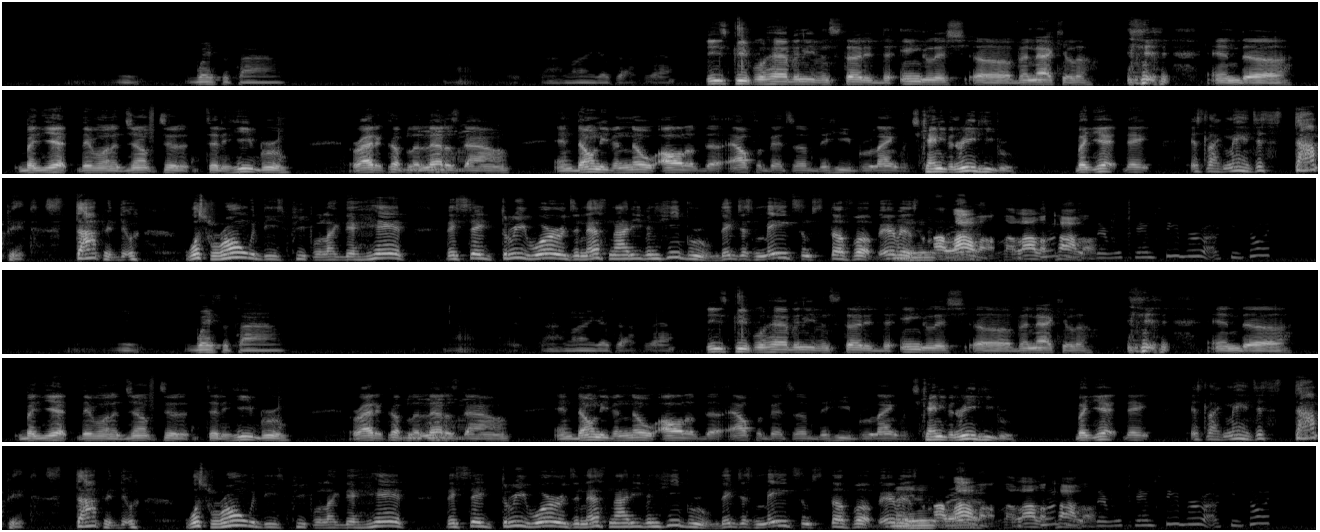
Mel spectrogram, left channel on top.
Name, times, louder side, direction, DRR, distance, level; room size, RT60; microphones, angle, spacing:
voice 1, 1.1-1.4 1.8-2.8 4.4-4.7 5.1-6.7 17.1-17.7 35.1-36.2, right 4 dB, 80° right, 0.7 m, -38 dB
voice 2, 7.0-10.9 11.2-12.9 13.3-16.0 16.7-18.2 18.7-23.3 23.9-24.6 25.0-30.4 30.8-37.2, left 3 dB, 25° left, 0.6 m, -29 dB
voice 3, 36.4-39.0, right 1 dB, 15° right, 2.3 m, -47 dB
head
